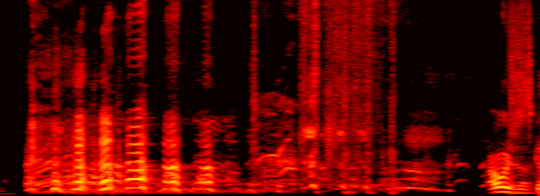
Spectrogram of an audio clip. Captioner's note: audience laughing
